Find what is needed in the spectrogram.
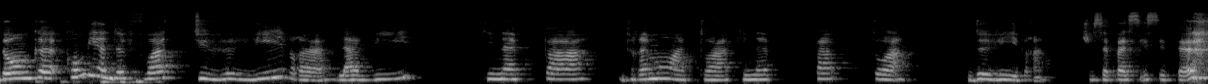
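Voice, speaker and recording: The speech moves at a very slow pace with long, frequent pauses, ordinary pitch variation, and big swings in loudness. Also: woman, fairly high pitch for a woman. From Hungary. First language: Hungarian (speaking French). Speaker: life coach. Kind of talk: online talk. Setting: video call. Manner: halting.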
